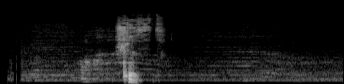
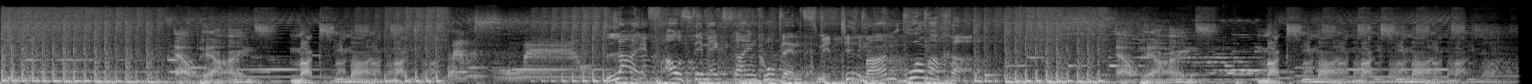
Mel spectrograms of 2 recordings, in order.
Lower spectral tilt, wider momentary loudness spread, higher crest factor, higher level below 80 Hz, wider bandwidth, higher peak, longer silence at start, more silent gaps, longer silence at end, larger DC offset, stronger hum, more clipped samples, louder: about the same, -3.5 dB/octave vs -4.5 dB/octave; first, 27 LU vs 5 LU; first, 28 dB vs 16 dB; second, -64 dBFS vs -28 dBFS; second, 11.5 kHz vs 17 kHz; first, -2 dBFS vs -6 dBFS; first, 0.2 s vs 0 s; neither; about the same, 0.15 s vs 0.15 s; neither; neither; neither; second, -25 LUFS vs -21 LUFS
